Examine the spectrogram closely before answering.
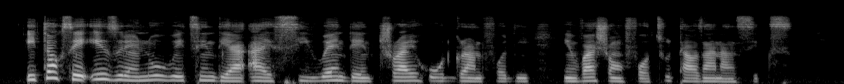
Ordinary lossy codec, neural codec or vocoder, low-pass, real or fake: Opus, 64 kbps; none; 9.9 kHz; real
